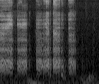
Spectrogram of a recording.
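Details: A male long-haired Syrian hamster with anger issues screams: four rasping, breathy bursts, each about a quarter second long, in rapid succession, coarse and noisy rather than tonal, then quiet.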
